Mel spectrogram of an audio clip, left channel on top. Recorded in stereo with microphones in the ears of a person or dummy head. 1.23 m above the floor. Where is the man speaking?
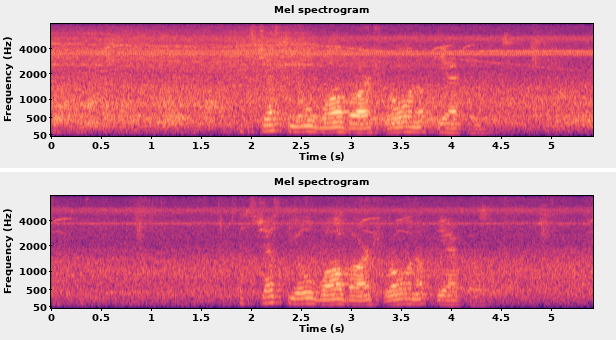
35° right (ahead or behind), 3 m; by 4.4 s 30° right (ahead or behind), 4.5 m.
